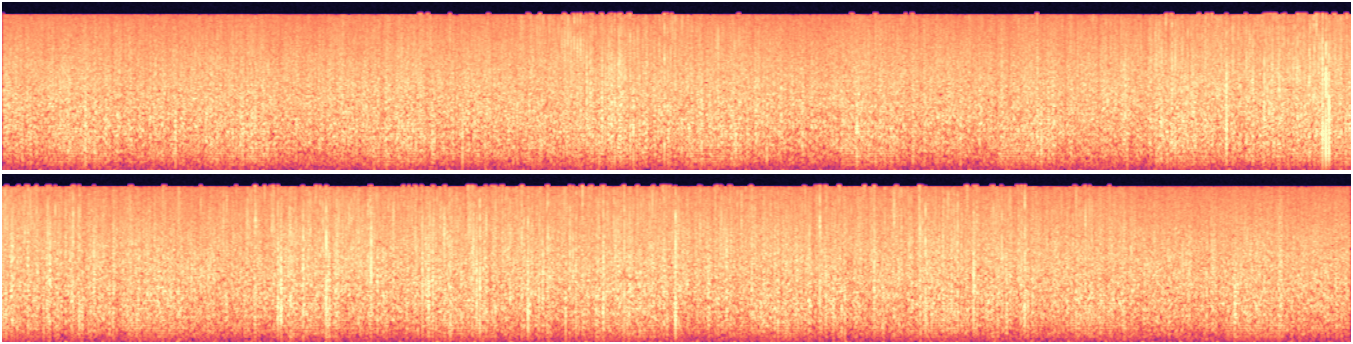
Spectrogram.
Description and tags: Splashy Electric
Noisy , Electricity , White Noise
This sounds like white noise with a pulsating background and then some splashy sounding white noise with some resonance or something . Sounds also like static electricity
recording from zoom , signal is modular synthesiser , (lots of noise and a vco)
This sound is part of the Intercosmic Textures pack
Sounds and profile created and managed by Anon
circuit, electric, electricity, electronic, glitch, noise, sfx, static, synthesiser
